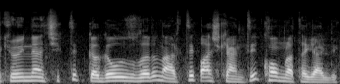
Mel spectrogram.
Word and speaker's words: Komrat: Komrat'a geldik. Komrat diye mi telaffuzu da?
